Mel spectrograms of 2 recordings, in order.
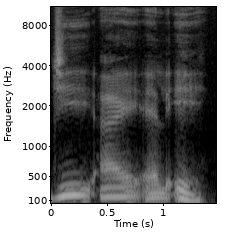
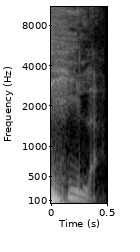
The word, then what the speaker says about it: Gila: G I L A I I found out yesterday. It's healer, not Gila.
